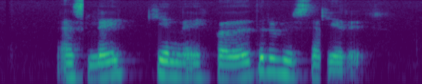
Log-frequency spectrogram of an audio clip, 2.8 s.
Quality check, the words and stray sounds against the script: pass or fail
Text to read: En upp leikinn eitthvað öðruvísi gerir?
pass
